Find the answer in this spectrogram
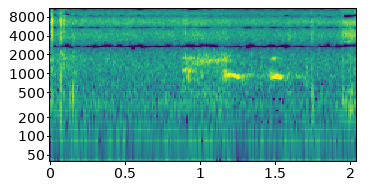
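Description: Quiet outdoor background with a few faint, short bird chirps, about a second and a second and a half in.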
